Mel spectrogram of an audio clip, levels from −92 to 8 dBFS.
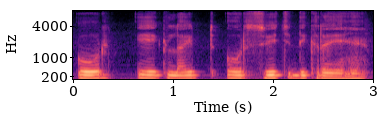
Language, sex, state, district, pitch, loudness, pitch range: Hindi, male, Uttar Pradesh, Saharanpur, 135 Hz, -16 LUFS, 130-140 Hz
